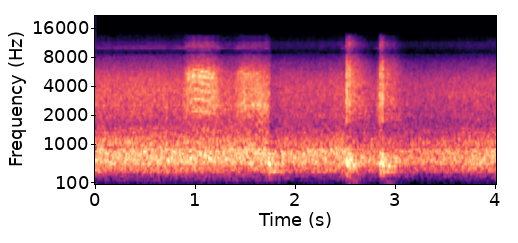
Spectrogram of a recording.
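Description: A cordless drill whirs in short bursts as it drives screws into metal.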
